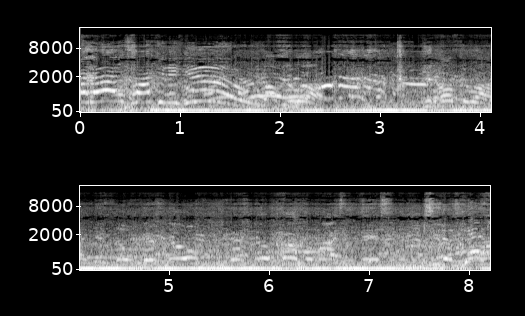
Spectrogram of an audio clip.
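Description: Several people's voices talking over one another in a jumble, with a steady low hum underneath that drops out briefly now and then.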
